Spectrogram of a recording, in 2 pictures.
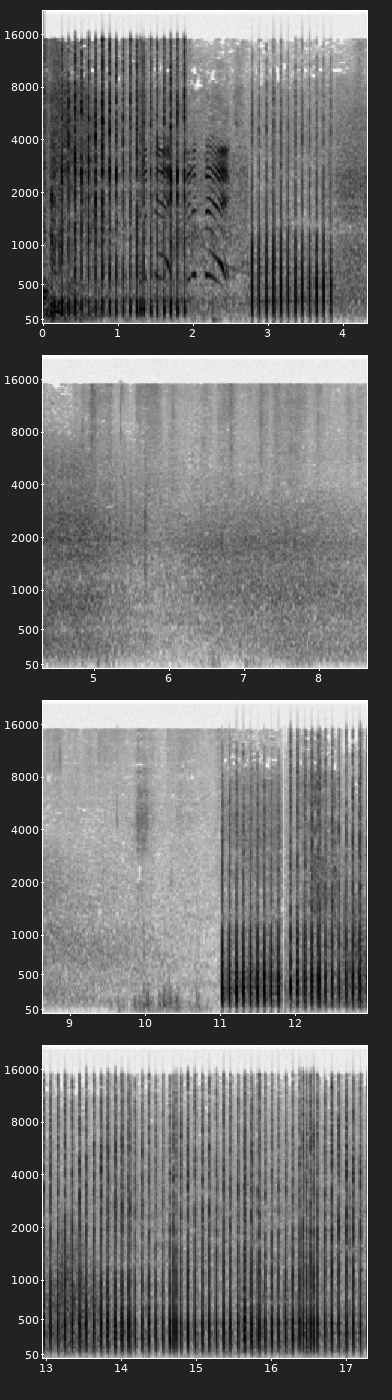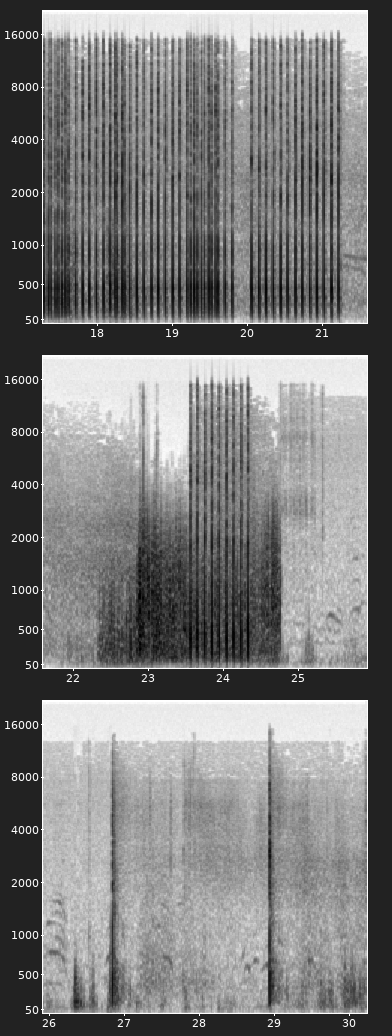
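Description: Automatic machine-gun fire on a live-fire range: short rapid bursts at the start, then a long unbroken burst of about ten seconds from roughly a third of the way in, another burst a little later, and scattered single shots near the end. Between the first bursts and the long one there is a quieter rumbling lull.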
